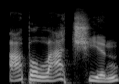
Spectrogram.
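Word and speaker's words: Apalachee: parts of Florida and the actual correct way to pronounce that tribe's name is appalachi okay I was able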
